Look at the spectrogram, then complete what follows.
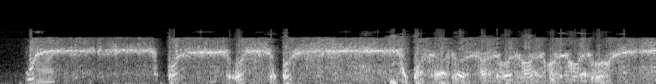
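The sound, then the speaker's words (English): A man calling in by phone to the Don and Mike Show does his pig impersonation with his voice, letting out a long run of loud, high squeals broken by brief gasps, the pitch wavering and sliding over about six seconds. “I would like to give you my famous pig impersonation.”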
